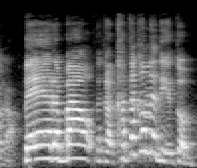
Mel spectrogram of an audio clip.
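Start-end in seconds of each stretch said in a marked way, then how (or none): 0.2-0.9 "bad about" run together as "beh-ra-bau"; linked bad about. Shown as a demonstration. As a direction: link D into about, say it "bera bau". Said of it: "ベーラバウでいいです". (「bad about」をベーラバウとつなげて)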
